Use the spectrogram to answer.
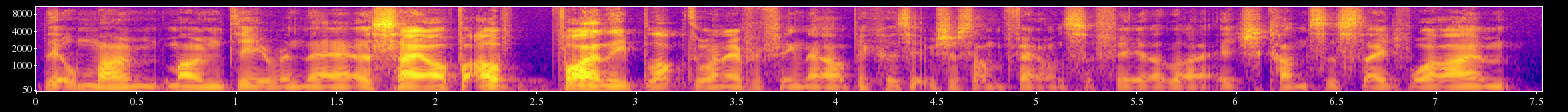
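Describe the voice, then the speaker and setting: A man's voice: low-pitched, level tone, quick pace, hardly any pauses, clean tone. A British man in his twenties chatting casually in an insistent, slangy way into a close studio mic. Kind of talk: casual chat. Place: small podcast studio. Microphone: close desk microphone.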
